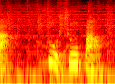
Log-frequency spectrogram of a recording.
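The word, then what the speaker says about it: 护舒宝: มัน ผ้า อนามัย วิสเปอร์ ที่ ออก เสียง ภาษา จีน กลาง ว่า คู่ ชู่ เป่า หรือ แปล ตรง ตัว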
